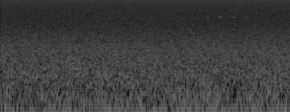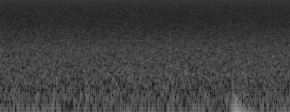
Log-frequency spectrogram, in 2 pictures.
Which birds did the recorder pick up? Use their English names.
American Pipit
